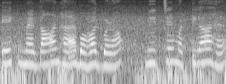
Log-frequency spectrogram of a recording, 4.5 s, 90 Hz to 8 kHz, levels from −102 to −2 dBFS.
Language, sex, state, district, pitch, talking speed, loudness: Hindi, female, Maharashtra, Mumbai Suburban, 240 Hz, 105 wpm, -15 LUFS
